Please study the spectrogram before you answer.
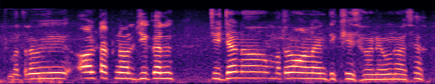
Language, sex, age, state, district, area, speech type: Dogri, male, 18-30, Jammu and Kashmir, Samba, rural, spontaneous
